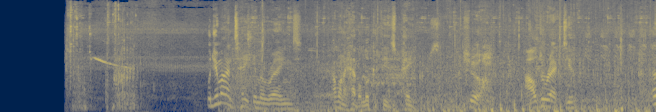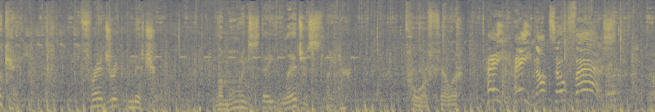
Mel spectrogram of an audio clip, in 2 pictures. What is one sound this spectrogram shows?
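A horse-drawn wagon rattles and creaks along a dirt track.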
